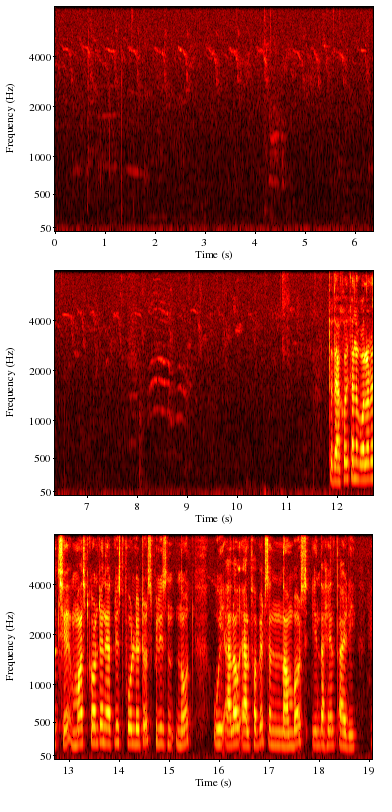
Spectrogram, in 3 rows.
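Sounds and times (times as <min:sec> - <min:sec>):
faint high bird chirps: 0:00.0 - 0:11.7.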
